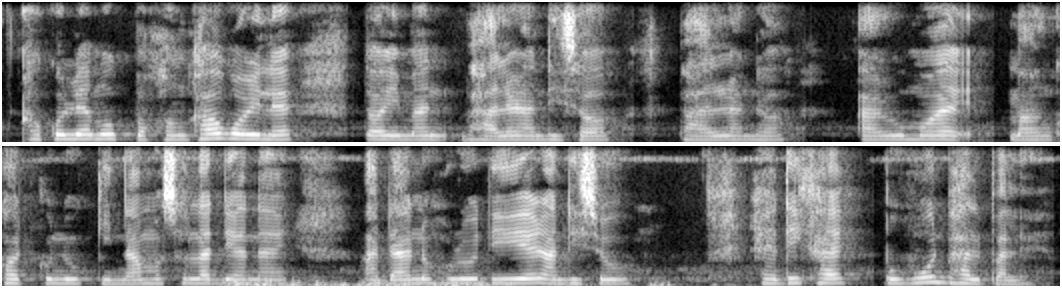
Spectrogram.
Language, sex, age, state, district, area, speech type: Assamese, female, 30-45, Assam, Lakhimpur, rural, spontaneous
